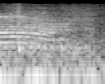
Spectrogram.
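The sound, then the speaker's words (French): A single drawn-out cat meow, clear, with a rising then falling harmonic whine lasting about a second against faint background noise. “C'est le chat qui est pas du tout d'accord avec toi.”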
